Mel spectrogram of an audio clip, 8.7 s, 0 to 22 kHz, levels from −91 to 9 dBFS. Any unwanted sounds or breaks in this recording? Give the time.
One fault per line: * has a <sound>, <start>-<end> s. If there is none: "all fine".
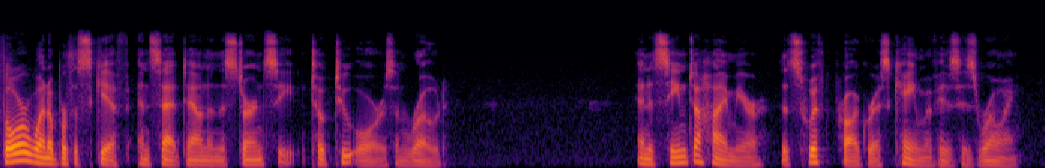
all fine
